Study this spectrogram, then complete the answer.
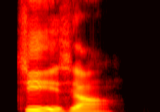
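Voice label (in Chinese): "迹象", Chinese; HSK6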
